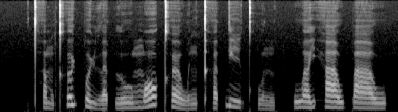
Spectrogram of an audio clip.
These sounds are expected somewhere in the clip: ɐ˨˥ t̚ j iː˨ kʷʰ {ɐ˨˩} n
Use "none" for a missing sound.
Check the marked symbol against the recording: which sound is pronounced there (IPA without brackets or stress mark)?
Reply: ɐ˨˩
